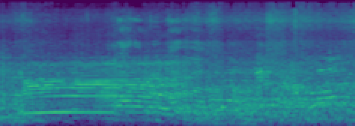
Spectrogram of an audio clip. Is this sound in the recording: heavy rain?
no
